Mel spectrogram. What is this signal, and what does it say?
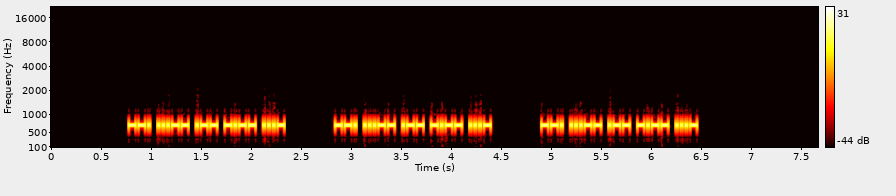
Morse code, heard as a keyed tone, about 49 wpm, 700 Hz. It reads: G3WYV G3WYV G3WYV
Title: DXCC-100 Call Signs - 5 Characters - Repeated 3x - 50wpm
